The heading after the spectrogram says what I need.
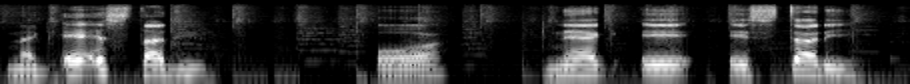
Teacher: Filipinos often add an I or E sound to S clusters.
